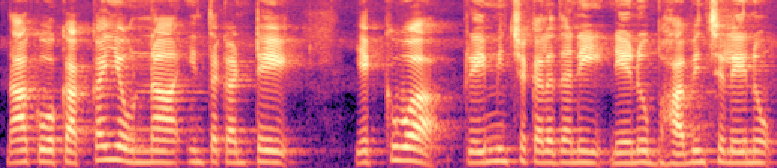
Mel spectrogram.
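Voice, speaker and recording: A shy, naive young woman, as a female narrator puts her on in a storybook reading. Her replies come short and guarded, in a flat, level voice of middling pitch. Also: normal speed, lightly acted.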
